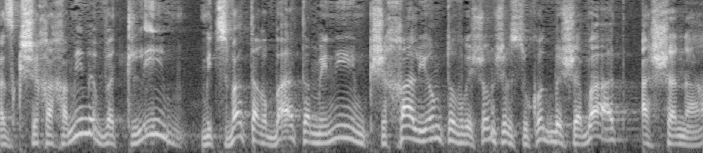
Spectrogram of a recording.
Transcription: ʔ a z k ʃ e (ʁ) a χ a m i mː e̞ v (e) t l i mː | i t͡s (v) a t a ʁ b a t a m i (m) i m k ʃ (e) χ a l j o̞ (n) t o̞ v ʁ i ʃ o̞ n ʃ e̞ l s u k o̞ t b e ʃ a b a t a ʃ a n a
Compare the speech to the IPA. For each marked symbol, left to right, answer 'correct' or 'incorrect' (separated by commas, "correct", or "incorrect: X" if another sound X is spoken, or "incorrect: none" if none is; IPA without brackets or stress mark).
incorrect: χ, incorrect: a, correct, incorrect: n, correct, incorrect: m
